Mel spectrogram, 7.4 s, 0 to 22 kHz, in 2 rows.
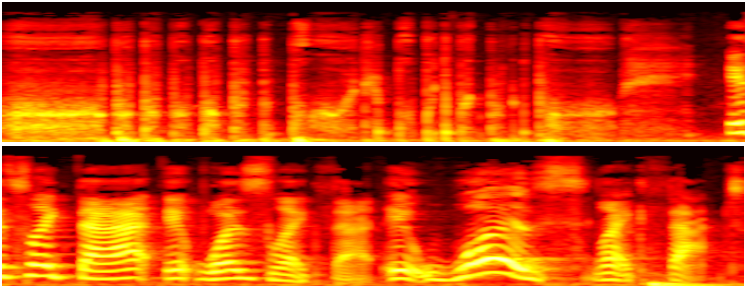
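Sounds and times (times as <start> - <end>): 
voice imitating wind buffeting a phone microphone: 0.0 - 3.1
speech: 3.6 - 7.4.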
